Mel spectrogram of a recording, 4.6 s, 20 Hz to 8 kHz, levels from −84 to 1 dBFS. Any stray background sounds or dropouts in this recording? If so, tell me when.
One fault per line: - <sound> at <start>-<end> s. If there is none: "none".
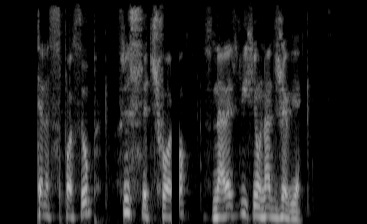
- dropout at 2.1-2.2 s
